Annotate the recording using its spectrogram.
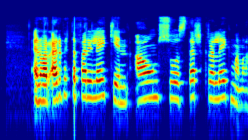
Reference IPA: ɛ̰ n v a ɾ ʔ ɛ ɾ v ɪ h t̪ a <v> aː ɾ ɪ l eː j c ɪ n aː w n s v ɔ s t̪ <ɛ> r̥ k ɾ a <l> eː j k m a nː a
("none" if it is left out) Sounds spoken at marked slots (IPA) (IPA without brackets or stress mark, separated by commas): f, ɛ, l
